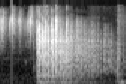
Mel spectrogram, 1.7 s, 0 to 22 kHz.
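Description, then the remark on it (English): Three six-sided dice clatter and tumble across a table in a quick rattling burst, rolled to decide a wilderness encounter, settling after about a second, with a brief extra clack at the end. “Okay, so now we're going to roll 3d6, and if any of them come up 6, we will have a wilderness encounter.”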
